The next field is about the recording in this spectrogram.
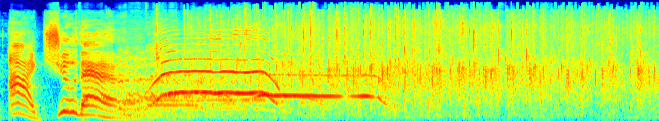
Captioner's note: audience laughs, then cheers and applauds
